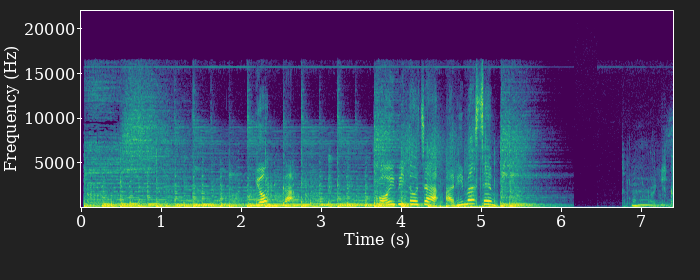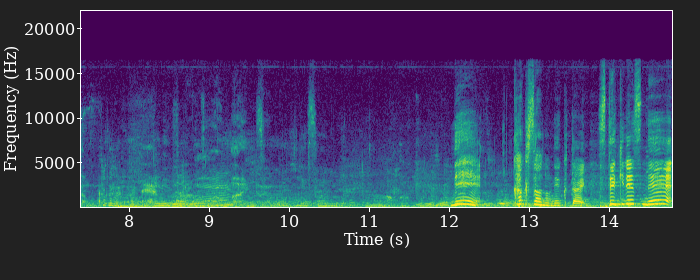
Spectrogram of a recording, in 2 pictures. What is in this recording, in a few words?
Pronunciation Koibito ja arimasen yo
